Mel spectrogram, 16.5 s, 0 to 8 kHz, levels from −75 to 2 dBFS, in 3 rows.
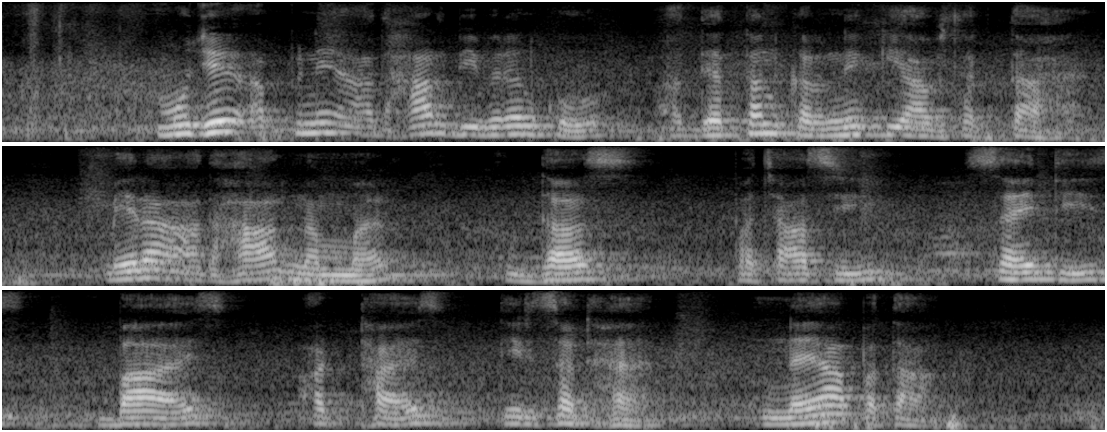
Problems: constant background noise, continuous background conversations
